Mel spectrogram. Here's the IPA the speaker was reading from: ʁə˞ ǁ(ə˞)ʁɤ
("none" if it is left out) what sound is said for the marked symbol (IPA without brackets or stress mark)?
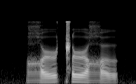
ə˞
